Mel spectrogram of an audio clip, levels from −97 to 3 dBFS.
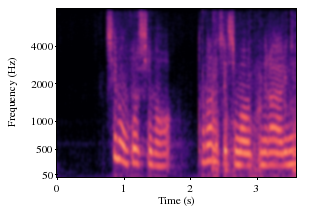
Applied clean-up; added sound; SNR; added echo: neural separator model SepFormer DNS4.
